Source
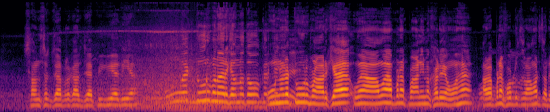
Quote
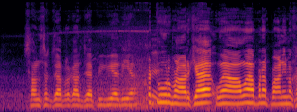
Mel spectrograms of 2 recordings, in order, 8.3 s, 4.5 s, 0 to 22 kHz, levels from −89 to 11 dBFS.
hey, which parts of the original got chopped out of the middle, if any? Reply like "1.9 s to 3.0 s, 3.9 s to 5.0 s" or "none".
2.3 s to 4.4 s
